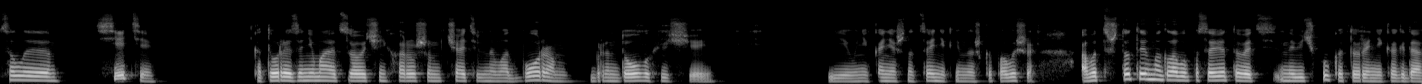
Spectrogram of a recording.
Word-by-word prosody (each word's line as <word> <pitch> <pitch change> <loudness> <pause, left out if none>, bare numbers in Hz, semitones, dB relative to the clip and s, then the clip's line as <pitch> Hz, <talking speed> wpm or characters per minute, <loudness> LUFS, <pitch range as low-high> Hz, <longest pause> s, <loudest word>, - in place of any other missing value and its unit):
целые 190 -4 +3 0.3
сети, 140 0 -2 1.0
которые 180 -1 +5
занимаются 175 -1 +1
очень 165 0 0
хорошим, 170 -1 -1
тщательным 160 -2 -4
отбором 150 -1 -1
брендовых 165 +1 +1
вещей. 75 - -7 1.1
И 145 0 -4
у 140 - -6
них, 145 -1 -9
конечно, 155 -2 -5
ценник 160 -1 -3
немножко 145 0 -7
повыше. 160 +3 -2 0.4
А - - +4
вот 185 +1 +3
что 245 +5 +2
ты 250 0 +5
могла 210 -4 +4
бы 185 -1 +2
посоветовать 185 -3 +2
новичку, 165 +4 -2
который 155 -3 -1
никогда 145 0 -1
165 Hz, 115 wpm, -22 LUFS, 150-180 Hz, 1.1 s, которые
